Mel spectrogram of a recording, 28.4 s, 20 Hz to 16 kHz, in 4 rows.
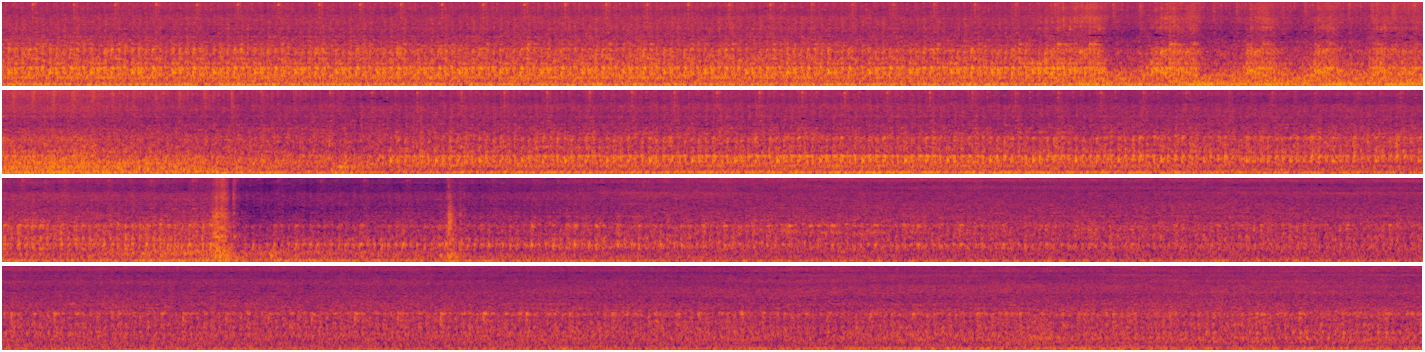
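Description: Mercedes-Benz 3031 tipper truck's diesel engine idling steadily. A few clicks come about six seconds in, and a sharp knock around halfway through, after which the engine sounds a little quieter.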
